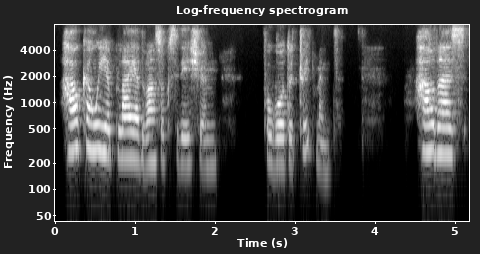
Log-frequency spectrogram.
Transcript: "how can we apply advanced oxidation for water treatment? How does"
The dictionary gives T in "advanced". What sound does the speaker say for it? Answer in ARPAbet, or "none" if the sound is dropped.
none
